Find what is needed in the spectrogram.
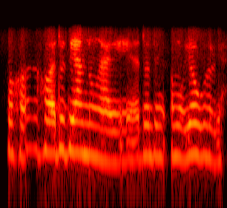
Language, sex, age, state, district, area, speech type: Manipuri, female, 30-45, Manipur, Senapati, rural, conversation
